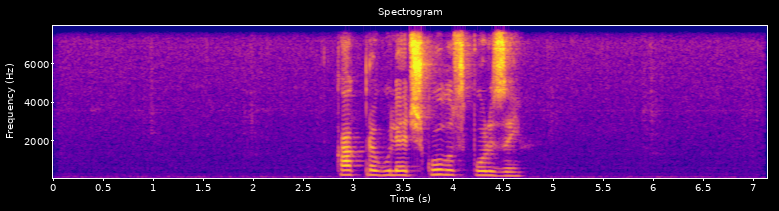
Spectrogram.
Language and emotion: Russian, neutral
